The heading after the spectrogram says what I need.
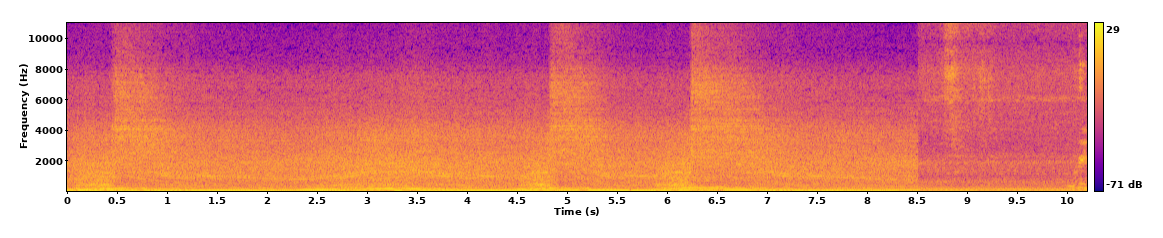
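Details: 1997 Mitsubishi Galant VR4 after replacing the old plastic recirculating valve with a GFB Hybrid valve: repeated rev blips with a sharp airy whoosh as each rev falls; normal blow-off valve venting.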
